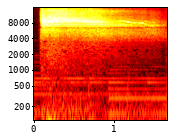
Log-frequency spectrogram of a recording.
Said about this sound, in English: As soon as it hit his tongue, it sounded like water being poured on fire.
